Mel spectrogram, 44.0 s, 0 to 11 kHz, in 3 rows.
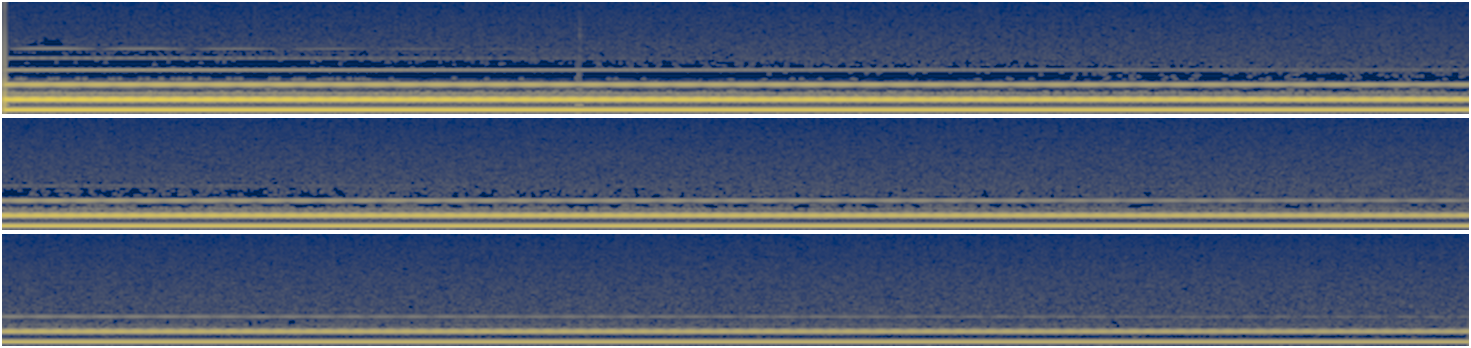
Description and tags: Aud 10” ancient Tibet bowl pure vibrations
10” ancient Tibet bowl pure vibrations
Deep healing vibrations from a tibetan singing bowl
